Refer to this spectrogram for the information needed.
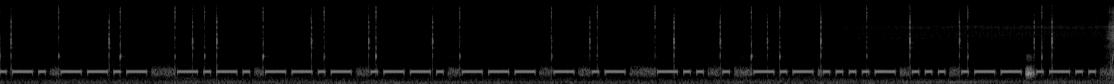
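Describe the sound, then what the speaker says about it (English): A steady CW sidetone beeps in fast Morse dots and dashes, keyed by hand on a Mission RGO One radio outdoors at Lake Norman, with sharp key clicks alongside the tone, clear and continuous. "you'll hear me send CW like this"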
